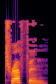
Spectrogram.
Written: treffen

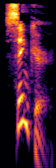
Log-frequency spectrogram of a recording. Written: sinker

